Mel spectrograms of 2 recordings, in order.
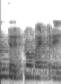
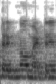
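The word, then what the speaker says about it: trigonometry: टिग्नोमेट्री तो जानते हो, क्या स्पेलिंग बता सकते हो ट्रिग्नोमेट्री की? ये गलती अमूमन सब कर देते हैं। इट is called ट्रिग्नोमेट्री बट इट इज ट्रिगोनोमेट्री। ठीक है, इस ओ को मिस मत करना, ट्रिगोनोमेट्री।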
